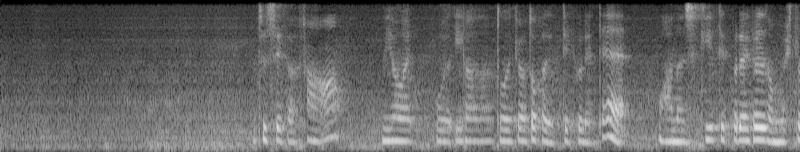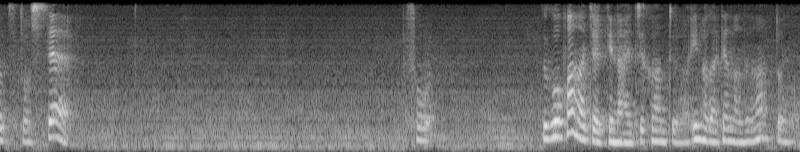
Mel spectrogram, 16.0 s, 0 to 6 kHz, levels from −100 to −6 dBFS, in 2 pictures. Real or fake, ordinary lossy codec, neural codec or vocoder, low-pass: fake; none; codec, 16 kHz, 0.8 kbps, ZipCodec; 5.4 kHz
